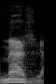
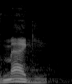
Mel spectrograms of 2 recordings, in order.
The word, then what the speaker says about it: Magi: The Magi. I just found out how to say this word. I thought it was Maggie, but don't laugh.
